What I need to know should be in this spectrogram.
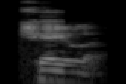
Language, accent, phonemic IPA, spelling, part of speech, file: English, US, /t͡ʃeɪlə/, tjaele, noun, En-us-tjaele.ogg
- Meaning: frozen ground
